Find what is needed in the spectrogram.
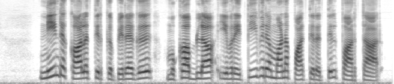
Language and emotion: Tamil, neutral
